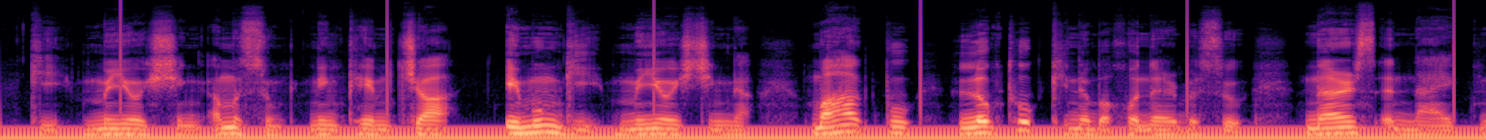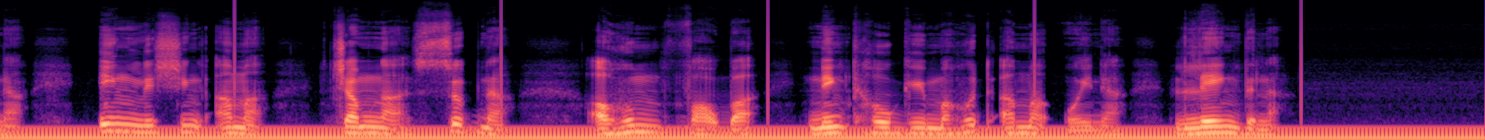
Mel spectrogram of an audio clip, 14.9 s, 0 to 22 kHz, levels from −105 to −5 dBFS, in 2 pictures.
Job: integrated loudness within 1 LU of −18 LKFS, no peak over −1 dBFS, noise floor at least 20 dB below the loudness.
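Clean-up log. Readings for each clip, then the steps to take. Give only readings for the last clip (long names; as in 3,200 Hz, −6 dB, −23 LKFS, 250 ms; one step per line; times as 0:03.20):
number of clicks 11; mains hum 50 Hz; hum harmonics up to 250 Hz; level of the hum −26 dBFS; integrated loudness −26.5 LKFS; sample peak −7.0 dBFS; target loudness −18.0 LKFS
→ click removal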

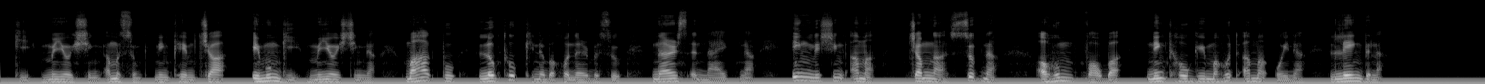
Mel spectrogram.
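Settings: number of clicks 0; mains hum 50 Hz; hum harmonics up to 250 Hz; level of the hum −26 dBFS
→ hum removal 50 Hz, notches 5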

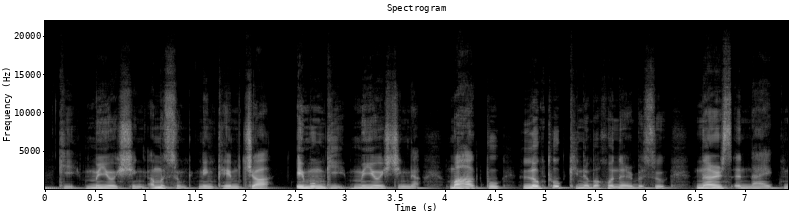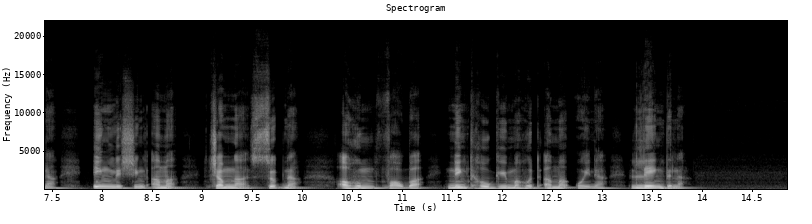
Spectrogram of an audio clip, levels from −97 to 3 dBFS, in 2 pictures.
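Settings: mains hum none found; integrated loudness −27.5 LKFS; sample peak −8.0 dBFS; target loudness −18.0 LKFS
→ level +9.5 dB
brickwall limiter −1 dBFS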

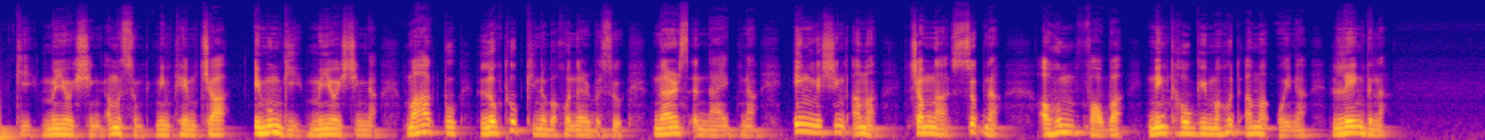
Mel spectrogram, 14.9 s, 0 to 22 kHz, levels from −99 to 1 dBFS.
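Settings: integrated loudness −18.5 LKFS; sample peak −1.0 dBFS; background noise floor −59 dBFS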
